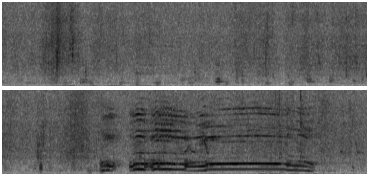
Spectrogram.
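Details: Roosters and hens at feeding time; a rooster gives one long harmonic crow lasting about two seconds, rising and then holding level before dropping. Soft clucks and pecking taps come before it.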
